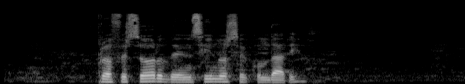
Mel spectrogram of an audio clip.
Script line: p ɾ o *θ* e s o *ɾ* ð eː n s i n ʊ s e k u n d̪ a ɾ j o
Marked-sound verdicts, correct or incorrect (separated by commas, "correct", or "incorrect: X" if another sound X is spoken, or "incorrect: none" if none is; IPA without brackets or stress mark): incorrect: f, correct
